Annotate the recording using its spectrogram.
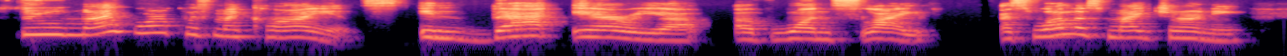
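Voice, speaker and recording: A woman's high voice with very wide pitch swings against a quiet background. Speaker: life coach. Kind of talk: motivational talk. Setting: live stream. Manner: lively and energetic.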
